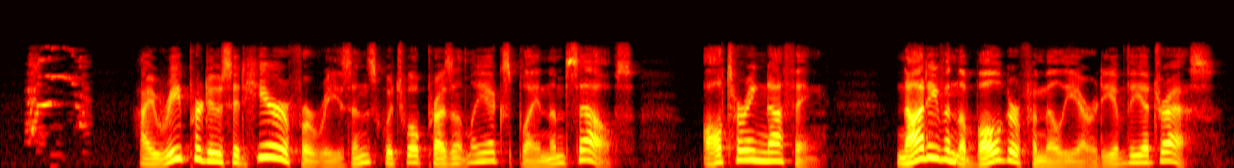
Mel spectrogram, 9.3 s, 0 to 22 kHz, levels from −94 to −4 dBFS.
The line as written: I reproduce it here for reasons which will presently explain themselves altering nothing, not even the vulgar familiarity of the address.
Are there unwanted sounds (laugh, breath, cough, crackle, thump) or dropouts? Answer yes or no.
yes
